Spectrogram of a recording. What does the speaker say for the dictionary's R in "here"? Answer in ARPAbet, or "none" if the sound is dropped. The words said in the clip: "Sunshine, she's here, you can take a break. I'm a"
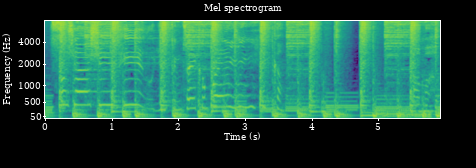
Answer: L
